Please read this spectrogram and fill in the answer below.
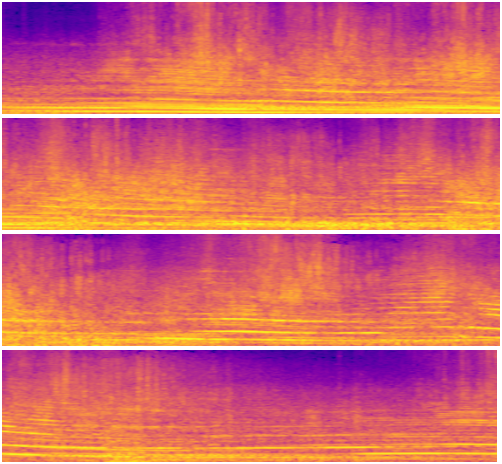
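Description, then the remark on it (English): Loud race car engines roar past at speed, including a Corvette, their pitch rising and falling as several cars sweep by in quick succession, continuous with no talking. “Here comes a Corvette.”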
